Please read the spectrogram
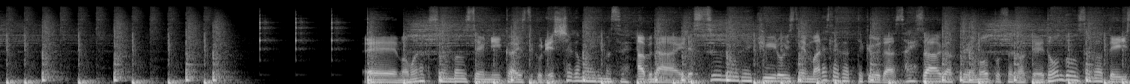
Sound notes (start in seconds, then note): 2.4 deep voice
